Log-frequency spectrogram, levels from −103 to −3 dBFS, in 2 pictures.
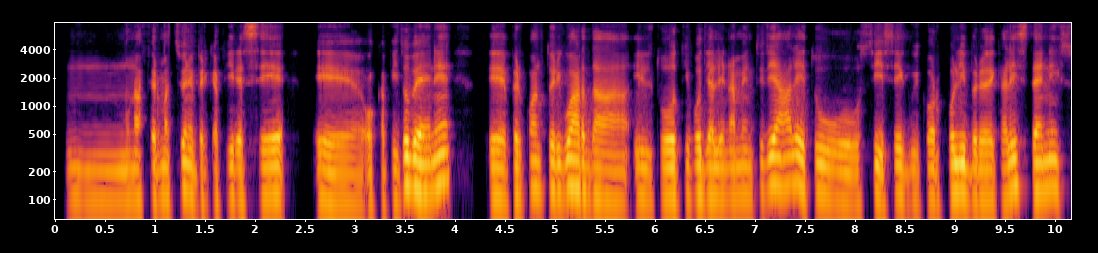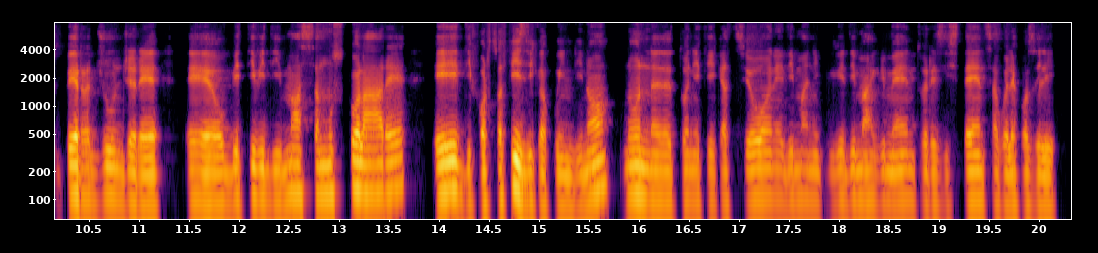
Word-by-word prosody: mhmm, 100 -1 -6
un'affermazione 110 +3 -1
per 95 - -5
capire 110 +3 -3
se, 115 +3 +1 0.2
ehm, 95 -3 -1
ho 95 - -3
capito 105 +10 +2
bene, 135 +4 +6 0.3
ehm, 110 -2 +2
per 115 - -1
quanto 130 -1 -2
riguarda 110 -6 +2
il 110 -2 -3
tuo 110 +1 +3
tipo 115 +1 0
di 115 0 0
allenamento 110 +1 -2
ideale 140 +1 +4
tu 105 -5 0
sì 100 +2 -1
segui 105 -2 -3
corpo 110 +2 -2
libero 110 -3 +4
e 105 - +1
calisthenics 130 +3 +1
per 120 -1 +6
raggiungere, 95 -3 0 0.2
ehm, 100 -2 +2
obiettivi 110 +2 -2
di 100 0 -5
massa 120 +2 -3
muscolare 120 +3 +2 0.2
e 125 +3 +6
di 100 - -7
forza 100 +1 -4
fisica 100 -6 +4
quindi, 90 -2 -5
no, 125 +8 0
non 105 -4 0
tonificazione 105 +1 -4
dimani 100 -1 -8
di 100 +2 -9
dimagrimento, 100 0 -5
resistenza, 95 +1 -4
quelle 95 0 -3
cose 95 0 -7
lì? 90 -2 -2
105 Hz, 140 wpm, -25 LUFS, 100-115 Hz, 0.3 s, bene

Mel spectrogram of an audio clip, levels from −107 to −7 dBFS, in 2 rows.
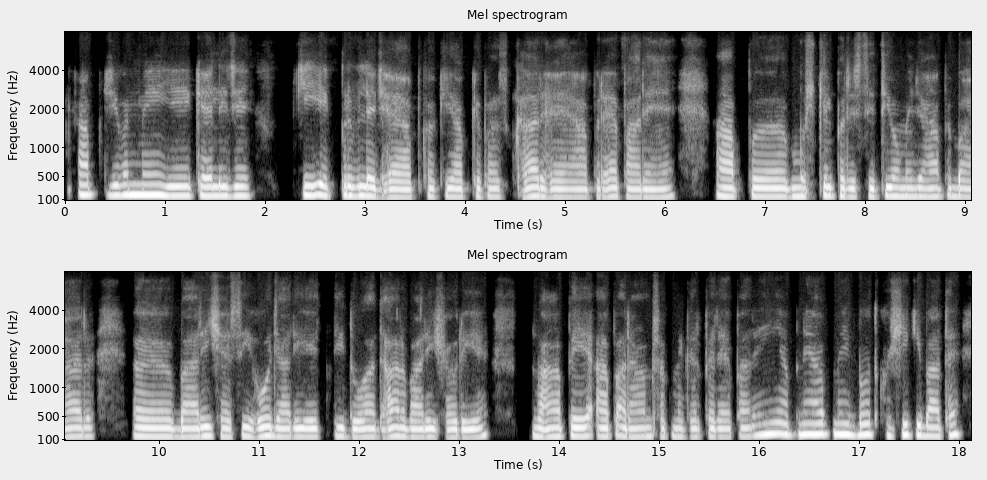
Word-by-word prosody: आप 175 0 +2
जीवन 170 +1 +3
में 180 0 +6
ये 160 0 +3
कह 160 -1 +3
लीजिए 160 0 +1 0.5
कि 170 -1 +3
एक 160 - -3
प्रिविलेज 160 -3 +2
है 135 +1 0
आपका 135 +2 -5
कि 145 - -1
आपके 140 +1 -3
पास 140 0 -5 0.2
घर 150 +2 +1
है, 140 0 -1
आप 135 0 -5
रह 140 +2 -1
पा 135 -1 -1
रहे 135 0 -1
हैं। 140 +3 -3 0.5
आप 145 +1 -1 0.4
मुश्किल 150 +2 -1
परिस्थितियों 145 +1 -1
में, 150 0 -1
जहाँ 145 0 -2
पे 150 +1 -7
बाहर 145 +1 -1
अ, 150 - -6 0.9
बारिश 145 +2 +1
ऐसी 145 +2 -2
हो 160 +2 +4
जा 145 -2 0
रही 145 +1 +1
है, 145 - +3
इतनी 150 +1 -3
धुआँधार 140 +2 0
बारिश 140 -1 0
हो 135 - +1
रही 135 0 +1
है। 145 +4 -2 0.5
वहाँ 145 +1 +1
पे 150 0 +3
आप 145 -1 -1
आराम 145 -1 -2
से 145 - -7
अपने 145 0 -6
घर 140 +1 -5
पे 145 - -1
रह 140 0 -2
पा 145 - -3
रहे 165 +3 -4
हैं। 190 +1 +4
ये 195 - +2
अपने-आप 185 +1 +2
में 185 -1 +5
बहुत 180 0 +1
खुशी 170 +2 -1
की 175 - +3
बात 155 +2 -3
है 180 - +2
150 Hz, 200 wpm, -16 LUFS, 140-160 Hz, 0.9 s, में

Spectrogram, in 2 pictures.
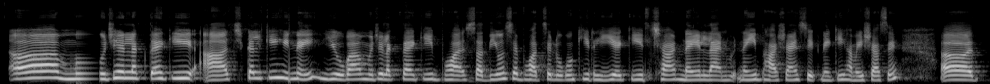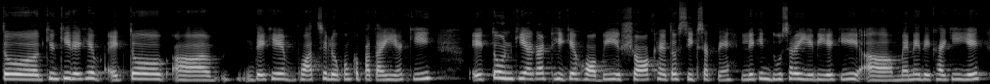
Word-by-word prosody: अ, 300 +4 +7
मुझे 255 +2 +2
लगता 285 -1 +2
है 275 - +5
कि 285 +1 +4 0.2
आज 220 +2 +1
कल 290 -1 +1
की 310 +1 +2
ही 300 - +4
नहीं, 260 0 +1 0.2
युवा 235 -1 +2
मुझे 240 0 -1
लगता 225 0 -1
है 230 - +2
कि 240 +1 -5
बहु 215 -2 +1
सदियों 225 +3 -1
से 265 0 -1
बहुत 220 -2 -3
से 240 - 0
लोगों 220 0 -4
की 245 - -1
रही 215 -2 -5
है 220 - +4
कि 225 +1 -4
इच्छा, 225 0 -2
नए 210 -2 +1
लैंवे 205 -1 -2
नई 215 +1 -1
भाषाएंँ 205 +1 -2
सीखने 210 -3 -4
की, 215 +4 -5
हमेशा 200 -1 -2
से। 200 +3 -4 0.5
अ, 215 0 +5 0.2
तो 235 -2 +5
क्योंकि 270 +1 +1
देखिए, 260 +2 +2
एक 205 +1 -4
तो 260 - +5 0.2
अ, 200 -3 -1 0.4
देखिए, 250 +3 +1
बहुत 225 0 -4
से 270 - 0
लोगों 240 -1 -2
को 255 - -5
पता 225 -2 -3
ही 220 +1 -1
है 220 - -4
कि 255 +4 -3 0.4
एक 230 +1 -1
तो 295 - +3
उनकी 270 -1 +2
अगर, 255 0 +1
ठीक 255 0 -2
है, 255 - +3
हॉबी 230 +2 0
शौक 230 -1 -1
है, 240 - +1
तो 245 +1 -1
सीख 240 -2 -6
सकते 230 -4 -7
हैं। 215 +1 -8
लेकिन 240 +3 -2
दूसरा 240 +2 -1
ये 235 -3 0
भी 230 0 -4
है 225 - +3
कि 240 +2 -3
अ, 195 -3 -1
मैंने 215 +3 -3
देखा 225 0 -3
है 220 - -1
कि 240 +2 -7
ये 230 +1 +2
230 Hz, 225 wpm, -22 LUFS, 215-255 Hz, 0.5 s, अ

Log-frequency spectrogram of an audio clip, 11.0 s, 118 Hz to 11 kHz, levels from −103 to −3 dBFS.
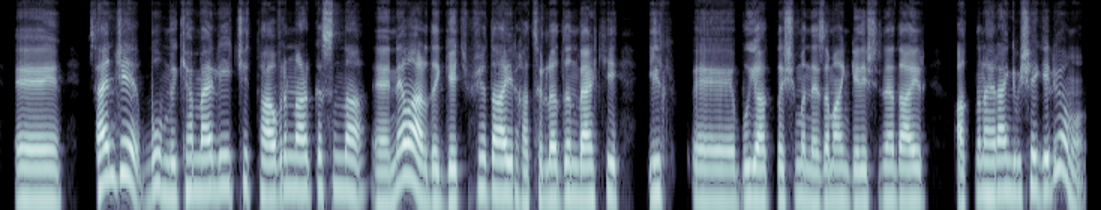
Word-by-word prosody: Eee, 145 -1 +2 0.3
sence 235 +5 +3
bu 200 +1 0
mükemmeliyetçi 185 +3 -1
tavrının 180 +1 +1
arkasında, 180 -2 0
eee, 135 +1 -1
ne 240 +4 +5
vardı? 150 - +6
Geçmişe 145 +6 -3
dair 170 -2 +5
hatırladığın 155 +2 -1
belki 155 +1 +2 0.3
ilk, 170 0 -2 0.3
eee, 145 -1 -1
bu 150 +1 0
yaklaşımı 150 0 -1
ne 135 - -1
zaman 150 +1 -1
geliştirdiğine 140 +2 -3
dair 145 -1 +2 0.3
aklına 170 +5 -3
herhangi 175 0 +1
bir 170 - -4
şey 190 +1 0
geliyor 185 +11 0
mu? - - -6
160 Hz, 145 wpm, -23 LUFS, 145-180 Hz, 0.3 s, vardı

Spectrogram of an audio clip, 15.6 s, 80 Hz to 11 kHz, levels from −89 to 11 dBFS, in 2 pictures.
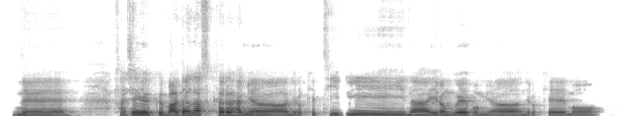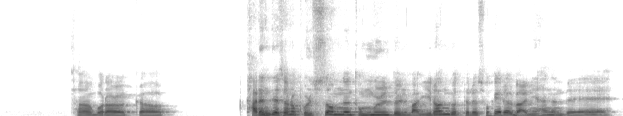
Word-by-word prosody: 네. 90 -4 -3 0.5
사실 155 +3 +3
그 - - +1
마다가스카르 195 -3 +4
하면 110 - +2
이렇게 95 +1 -7
티브이나 140 -7 0
이런 100 -1 0
거에 115 +1 +5
보면 95 0 -3
이렇게 95 +1 -4
뭐 90 0 -6 1.2
저 85 -1 -5
뭐라 85 +1 -2
그럴까. 80 -1 -4 1.0
다른 145 +4 +3
데서는 140 -2 +3
볼 115 -3 -2
수 115 +6 0
없는 130 -2 +3
동물들 115 +1 +1
막 110 -4 -2
이런 140 +6 +1
것들을 125 -3 -2
소개를 160 +1 -1
많이 80 +6 -3
하는데 90 -8 -6
115 Hz, 235 characters per minute, -22 LUFS, 90-135 Hz, 1.2 s, 거에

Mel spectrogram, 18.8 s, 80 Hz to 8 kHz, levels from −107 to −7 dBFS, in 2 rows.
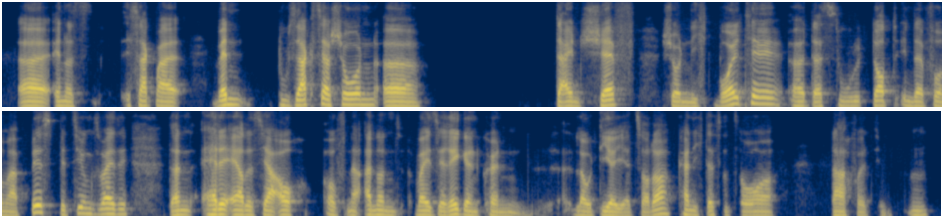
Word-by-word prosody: Äh, 120 +1 +5
in 125 - -1
'ner 120 - -1
s - - -15 0.3
ich - - -13
sage 130 0 +2
mal, 120 -3 +3 0.3
wenn 150 +4 +2 0.3
du 140 -2 -7
sagst 145 +5 +4
ja 155 -3 +6
schon, 150 0 +2
äh 120 -4 +3 1.4
dein 115 -1 +2
Chef 145 +4 +1 0.3
schon 120 -3 -2
nicht 105 -1 -8
wollte, 170 +3 +2
äh, 120 -2 -1
dass 115 0 -4
du 125 -1 -6
dort 130 -1 0
in 125 - -7
der 120 -1 0
Firma 110 -5 -2
bist 190 - +1
beziehungsweise 145 0 0 0.4
dann 120 +1 0
hätte 135 +1 +5
er 125 -1 +4
das 120 -2 -3
ja 125 - +4
auch 125 0 +1 0.2
auf 120 -4 -6
'ner 115 +1 -5
anderen 125 -4 -1
Weise 120 -2 +1
regeln 120 -5 +2
können 100 -4 -6 0.4
laut 110 -2 -3
dir 110 -2 +3
jetzt, 100 0 -6
oder? 135 +9 +1
Kann 130 -2 -1
ich 110 - -9
das 115 0 -3
jetzt 105 - -16
so 105 0 -2 0.6
nachvollziehen? - - -5
Mhm. 115 +1 -8
125 Hz, 160 wpm, -26 LUFS, 115-140 Hz, 1.4 s, ja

